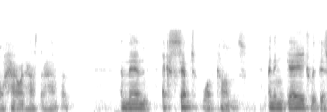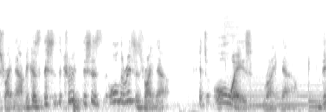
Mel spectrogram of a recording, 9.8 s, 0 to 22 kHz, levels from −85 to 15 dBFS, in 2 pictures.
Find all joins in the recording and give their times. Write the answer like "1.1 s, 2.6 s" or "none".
none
